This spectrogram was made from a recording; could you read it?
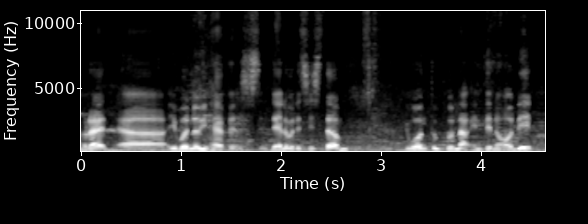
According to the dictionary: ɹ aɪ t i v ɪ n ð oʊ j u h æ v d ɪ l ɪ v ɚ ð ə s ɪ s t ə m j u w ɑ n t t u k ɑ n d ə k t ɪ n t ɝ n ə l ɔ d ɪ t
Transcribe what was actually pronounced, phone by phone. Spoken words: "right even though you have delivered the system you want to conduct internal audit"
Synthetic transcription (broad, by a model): ɹ aɪ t i v ɪ n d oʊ j u h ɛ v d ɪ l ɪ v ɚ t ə s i s t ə m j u w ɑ n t t u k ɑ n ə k ɪ n t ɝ n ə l ɔ d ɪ t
